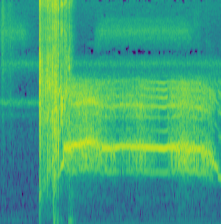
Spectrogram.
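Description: A sudden sharp hit, then a long, high-pitched scream held on one steady note.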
